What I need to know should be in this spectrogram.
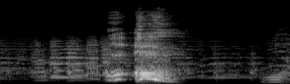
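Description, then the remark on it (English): A raspy, gravelly throat clearing: low humming grunts build into one loud, harsh hawking burst in the middle, then trail off into a short, quieter grunt at the end. No words are spoken. “Hopefully I'll hawk some Lubies during this.”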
